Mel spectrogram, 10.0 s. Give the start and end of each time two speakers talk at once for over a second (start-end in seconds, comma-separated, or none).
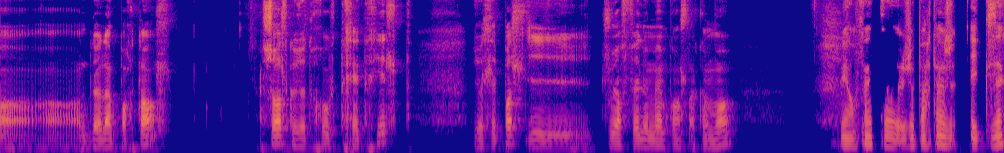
none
